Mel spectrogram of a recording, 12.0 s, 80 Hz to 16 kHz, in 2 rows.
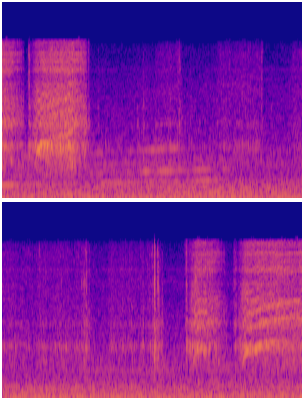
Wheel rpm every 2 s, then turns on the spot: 90, 0, 10, 20, 20, 100.
4-10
